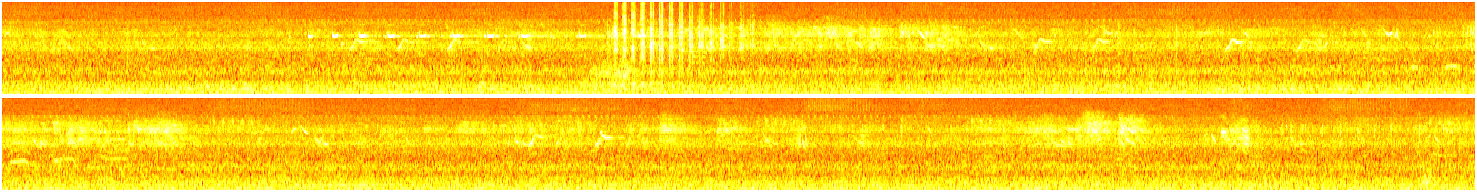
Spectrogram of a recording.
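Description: Several wild birds chirping and calling over steady outdoor background noise. A run of quick repeated notes comes about three seconds in. A loud, rapid rattle follows about six seconds in.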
